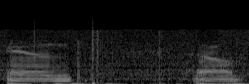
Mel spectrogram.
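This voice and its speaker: An American man chatting casually as a ham radio operator, halting and deliberate with many pauses, heard over an AM radio transmission. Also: low voice, completely flat delivery, vocal fry, lo-fi sound. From New York State, United States. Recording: very noisy AM shortwave radio transmission.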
